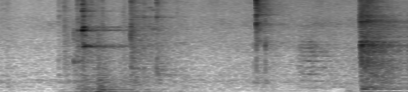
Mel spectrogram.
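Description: Interior door with a round knob being opened: a knock and a short ringing squeak about a second in, a click a little past the middle, and a louder clatter near the end.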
